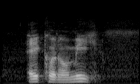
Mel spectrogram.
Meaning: 1. economics 2. economy
- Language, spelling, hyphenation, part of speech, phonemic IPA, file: Dutch, economie, eco‧no‧mie, noun, /ˌeː.koː.noːˈmi/, Nl-economie.ogg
